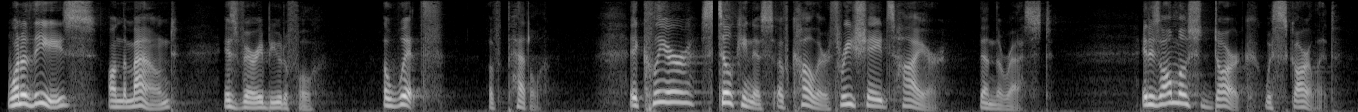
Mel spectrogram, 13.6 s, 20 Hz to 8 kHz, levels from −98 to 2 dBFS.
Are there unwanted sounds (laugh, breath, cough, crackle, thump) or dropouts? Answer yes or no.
yes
